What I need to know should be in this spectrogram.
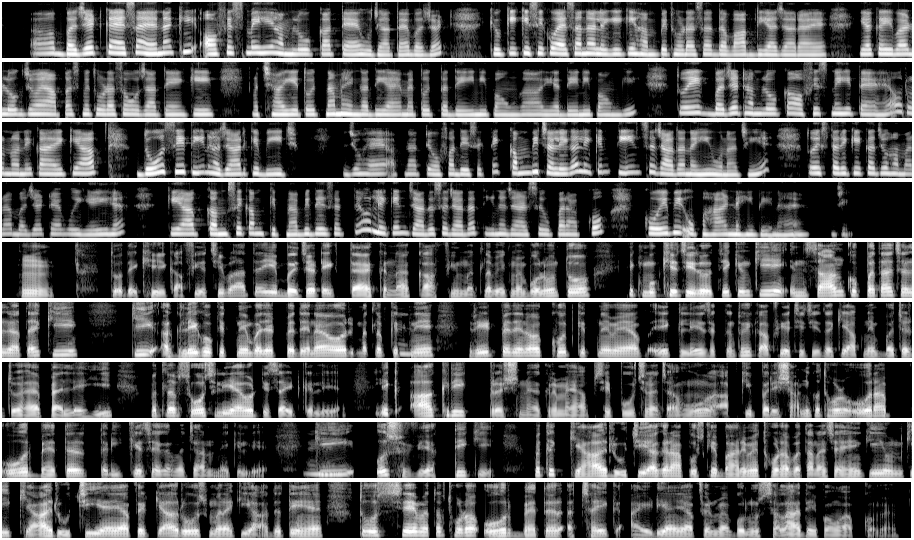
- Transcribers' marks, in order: in English: "ऑफिस"; in English: "ऑफिस"; in English: "रेट"; in English: "डिसाइड"; in English: "आइडिया"
- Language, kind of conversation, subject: Hindi, advice, मैं किसी के लिए उपयुक्त और खास उपहार कैसे चुनूँ?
